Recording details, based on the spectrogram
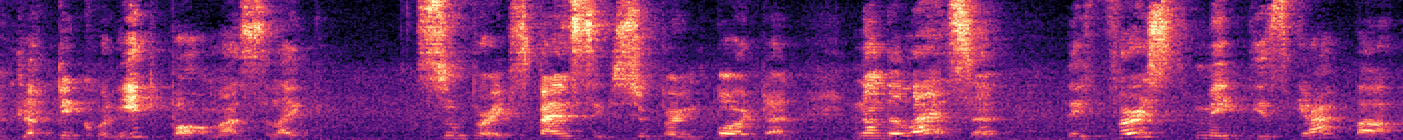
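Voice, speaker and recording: With noticeable background noise and audible room echo, a woman with an Italian accent talks at a moderate pace, her medium pitch showing ordinary variation. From Italy, Friuli region. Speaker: grappa brand ambassador. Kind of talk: interview. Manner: halting, many fillers; passionate.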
